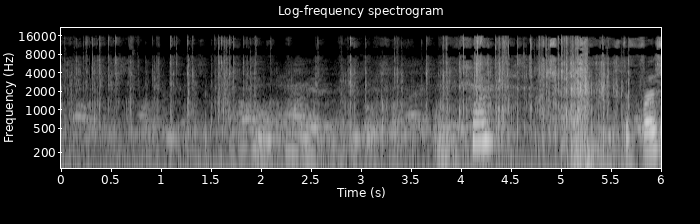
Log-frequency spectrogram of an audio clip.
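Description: Kitchen handling noises: crinkling and scattered clicks, with quiet muttered speech, a louder short rustle or clatter a little after five seconds, and a word spoken at the very end.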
